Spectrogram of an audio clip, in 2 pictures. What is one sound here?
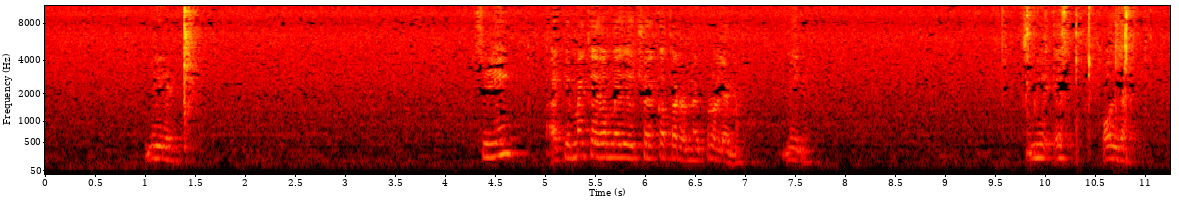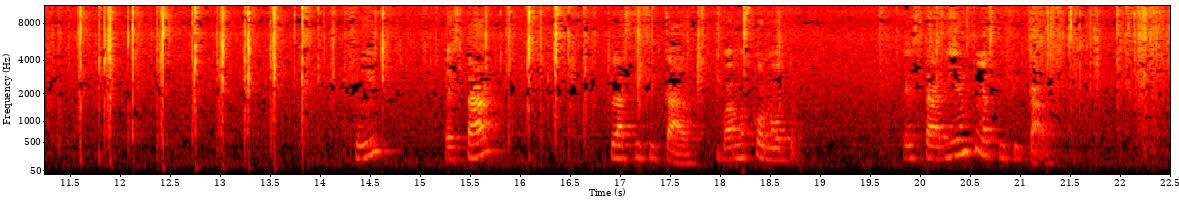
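A middle-aged woman speaks calmly, close by, in short bursts.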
